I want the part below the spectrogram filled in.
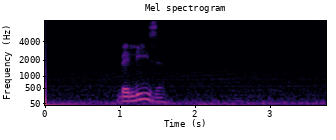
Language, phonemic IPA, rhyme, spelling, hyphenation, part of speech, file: Dutch, /ˌbeːˈliː.zə/, -iːzə, Belize, Be‧li‧ze, proper noun, Nl-Belize.ogg
- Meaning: Belize (an English-speaking country in Central America, formerly called British Honduras)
